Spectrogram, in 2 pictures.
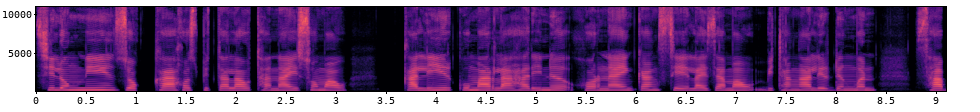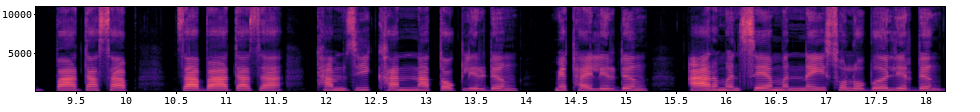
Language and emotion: Bodo, neutral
